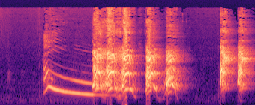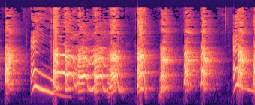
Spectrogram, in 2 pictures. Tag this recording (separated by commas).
Bow-wow, Yip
